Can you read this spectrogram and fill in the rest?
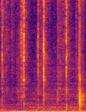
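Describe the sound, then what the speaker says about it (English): Black Orchestra playing cards being shuffled by hand at close range, a run of quick papery riffles and soft snaps, about six crisp bursts over a low steady background hum. "I'm going to shuffle these up."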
